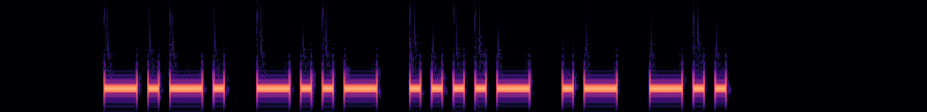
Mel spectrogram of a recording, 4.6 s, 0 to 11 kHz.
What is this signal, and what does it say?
Morse code, heard as a keyed tone, about 22 wpm, 700 Hz. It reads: CX4AD
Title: DXCC-100 Call Signs - 5 Characters - 22wpm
